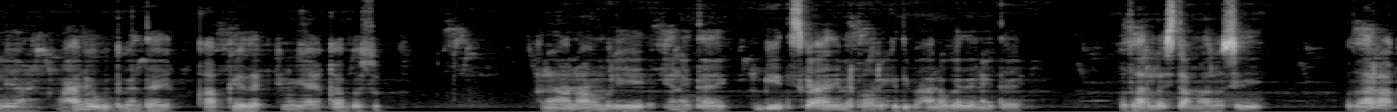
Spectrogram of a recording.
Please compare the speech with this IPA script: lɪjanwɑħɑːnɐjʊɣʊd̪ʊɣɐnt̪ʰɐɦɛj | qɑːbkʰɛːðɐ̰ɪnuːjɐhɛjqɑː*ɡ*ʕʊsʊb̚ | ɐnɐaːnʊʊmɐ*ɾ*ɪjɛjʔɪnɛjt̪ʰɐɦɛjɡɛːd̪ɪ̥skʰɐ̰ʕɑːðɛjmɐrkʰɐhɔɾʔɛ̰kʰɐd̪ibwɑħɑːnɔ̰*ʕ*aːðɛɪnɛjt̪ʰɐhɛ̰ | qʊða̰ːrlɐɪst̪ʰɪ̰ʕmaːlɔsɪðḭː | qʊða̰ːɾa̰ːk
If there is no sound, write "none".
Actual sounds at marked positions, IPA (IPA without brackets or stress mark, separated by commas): b, l, ɣ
